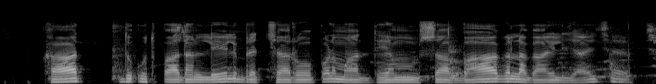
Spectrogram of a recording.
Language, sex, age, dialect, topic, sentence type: Maithili, male, 25-30, Eastern / Thethi, agriculture, statement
